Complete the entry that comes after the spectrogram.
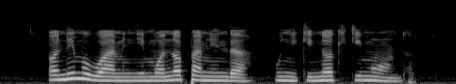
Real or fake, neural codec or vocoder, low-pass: fake; codec, 16 kHz, 4 kbps, X-Codec, WavLM features, trained on Multilingual LibriSpeech; 7.2 kHz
